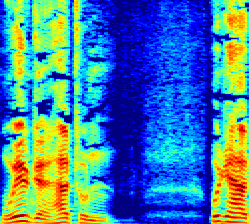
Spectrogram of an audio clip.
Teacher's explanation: القلقلة وتعطيش الجيم لابد منهما، التعطيش لابد، والجيم غير المعطشة فهي جيم غير قرآنية.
